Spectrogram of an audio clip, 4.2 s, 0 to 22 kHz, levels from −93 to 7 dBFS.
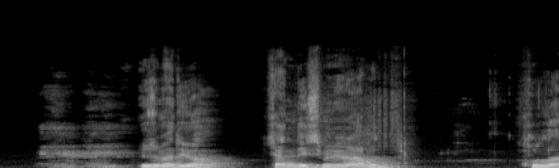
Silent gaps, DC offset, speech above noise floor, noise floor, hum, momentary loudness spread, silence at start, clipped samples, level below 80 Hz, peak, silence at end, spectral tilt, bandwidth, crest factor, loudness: none; under 0.1%; 43 dB; -63 dBFS; none; 21 LU; 0.3 s; under 0.1%; -76 dBFS; -8 dBFS; 0 s; -6 dB/octave; 14.5 kHz; 14 dB; -22 LUFS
